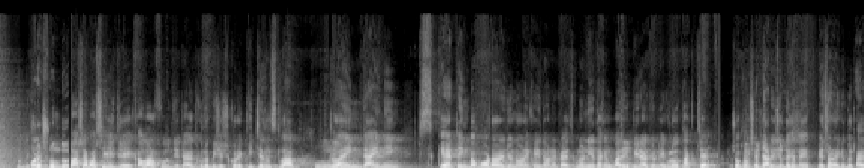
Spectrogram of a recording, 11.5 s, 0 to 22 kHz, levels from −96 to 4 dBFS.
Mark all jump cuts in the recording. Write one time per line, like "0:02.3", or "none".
0:00.9
0:09.6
